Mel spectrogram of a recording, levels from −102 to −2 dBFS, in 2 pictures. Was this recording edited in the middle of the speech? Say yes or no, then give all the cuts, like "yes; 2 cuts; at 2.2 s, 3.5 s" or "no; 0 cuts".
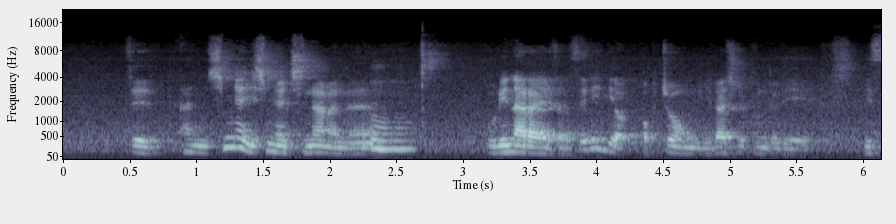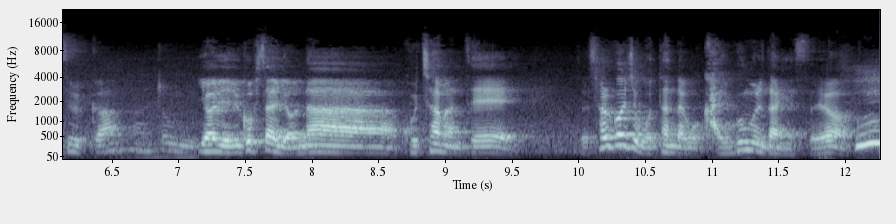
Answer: yes; 1 cut; at 7.0 s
